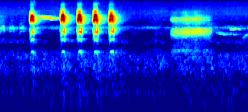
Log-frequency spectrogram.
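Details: Alarm call of a common starling at its nest tree just before a raptor strikes: a burst of five sharp, very high clicks in quick succession, then a longer hoarse, hissing note.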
